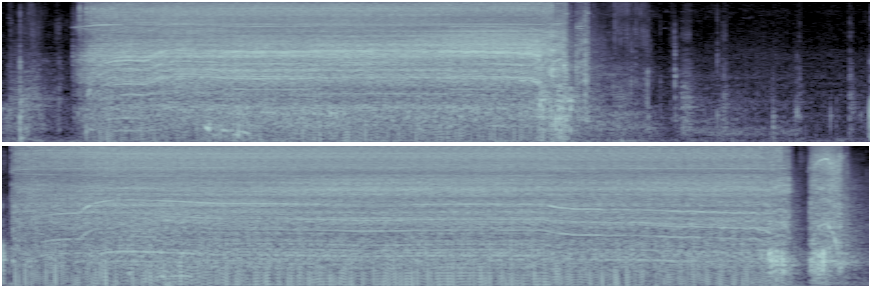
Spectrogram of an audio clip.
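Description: Makita cordless drill boring holes into a boat's aluminum transom: two runs of steady high whining, the first about four seconds long, the second about six, with a short silent pause between.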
